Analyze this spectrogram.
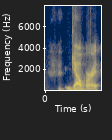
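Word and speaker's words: Galbraith: out okay and the gal braith am I saying that right gal braith gal braith is how I've always pronounced it when I've met him okay okay so there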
